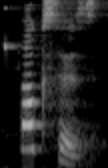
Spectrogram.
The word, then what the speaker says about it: foxes: Добавляем окончание ES, получаем foxes. Foxes. Foxes, dishes, benches, dresses. Везде у нас будет произноситься с вами is.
